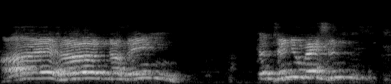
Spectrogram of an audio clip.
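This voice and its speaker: Proud declamatory lord for radio drama, male actor, deliberate delivery, distant and echoey stage sound. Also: very high-pitched, sharp tone, heavily acted. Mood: grim, stern. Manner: declamatory, haughty. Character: proud, stern English lord, a grown man's father, defending family honor. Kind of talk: old-time radio acting. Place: theatre stage. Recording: echoey stage, distant mic, dull, faint noise.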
